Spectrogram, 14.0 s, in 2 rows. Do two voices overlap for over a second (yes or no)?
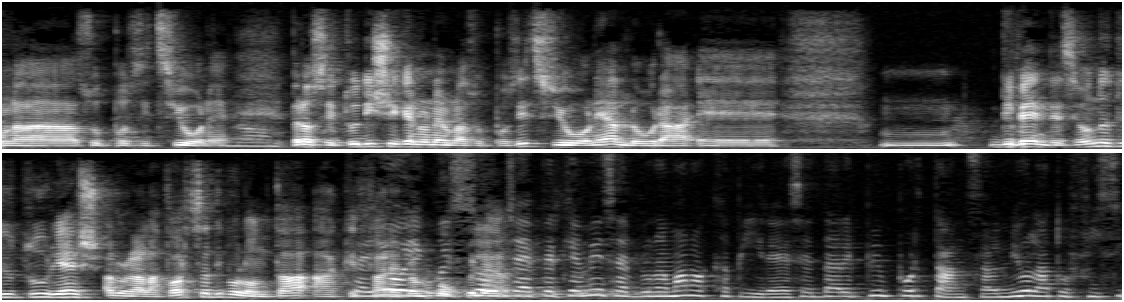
yes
